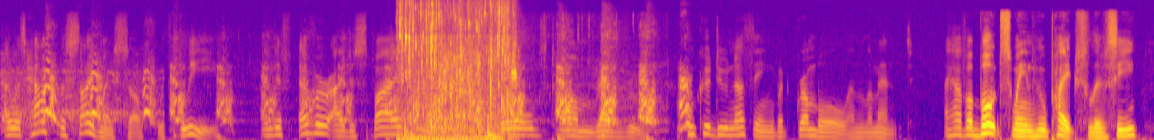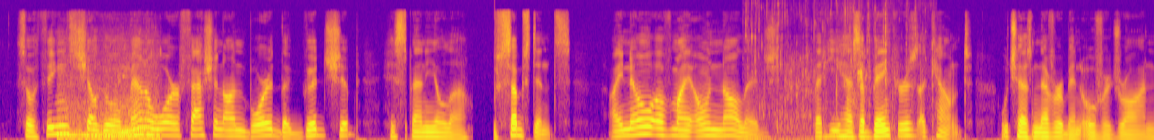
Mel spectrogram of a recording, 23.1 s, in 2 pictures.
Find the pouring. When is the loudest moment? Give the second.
13 s.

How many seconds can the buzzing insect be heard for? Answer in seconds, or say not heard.
not heard.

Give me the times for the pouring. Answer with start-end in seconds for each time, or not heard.
4.0-5.2, 12.1-13.2, 18.9-20.9.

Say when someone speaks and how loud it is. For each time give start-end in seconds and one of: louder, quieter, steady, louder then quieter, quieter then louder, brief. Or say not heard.
0.0-23.0 louder.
